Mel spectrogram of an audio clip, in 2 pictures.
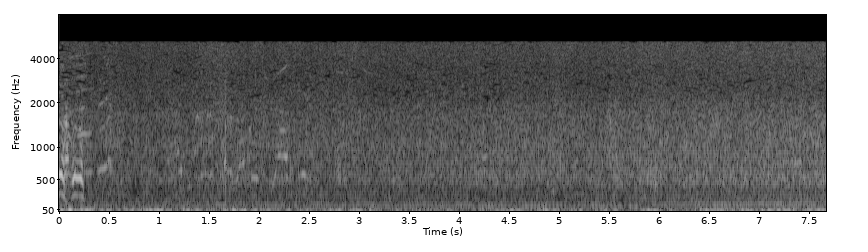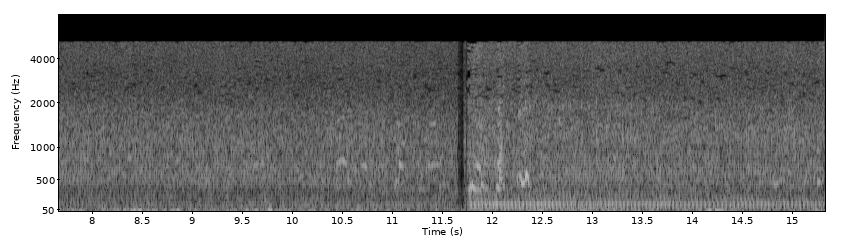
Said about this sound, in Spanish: Escuchemos, miremos. Ahí está, me oigo. ¡Mira, llueve!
